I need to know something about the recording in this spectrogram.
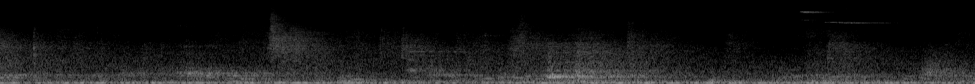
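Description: A brass band plays together in a large echoing hall.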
